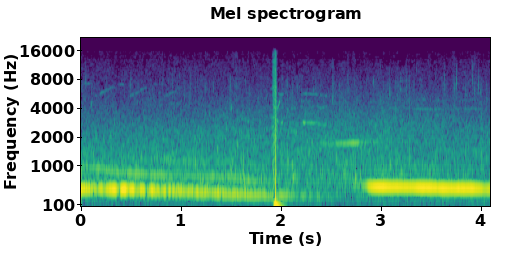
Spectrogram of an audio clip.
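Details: A lone wolf howl holding a long, slowly sinking tone, broken by one sharp click, then a fresh steady howl starts up and sustains evenly to the end.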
